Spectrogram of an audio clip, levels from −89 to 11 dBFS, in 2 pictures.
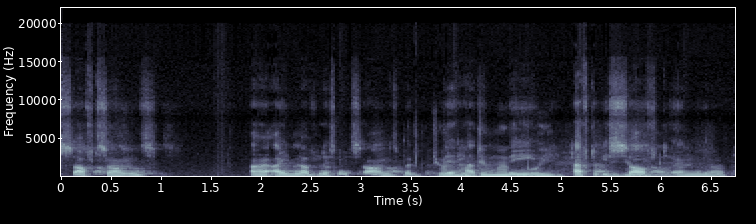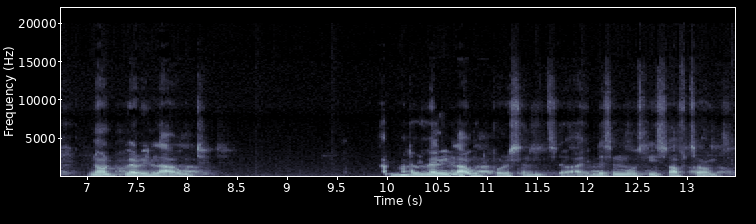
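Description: From the first second to the last, the speech carries an echo with no canceller. The far end is clearly playing the call through a loudspeaker, its mic is catching that playback, and nothing strips it out, so the talker's own voice comes back after the network round trip, around a fifth of a second late. That copy sits about 17 dB below the direct speech and sounds thinner, trailing every phrase like a faint shadow.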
